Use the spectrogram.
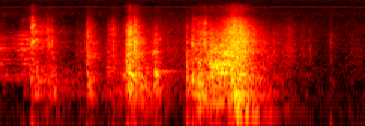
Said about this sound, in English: Now, in the small dining room, a record spins on the Victrola. Mr. Harrington grabs the needle off the record, then slams the lid shut.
